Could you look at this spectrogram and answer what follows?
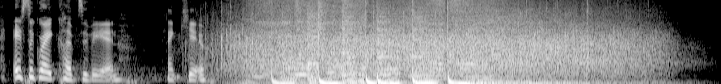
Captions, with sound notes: It's a great club to be in. Thank you. (audience applauds)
